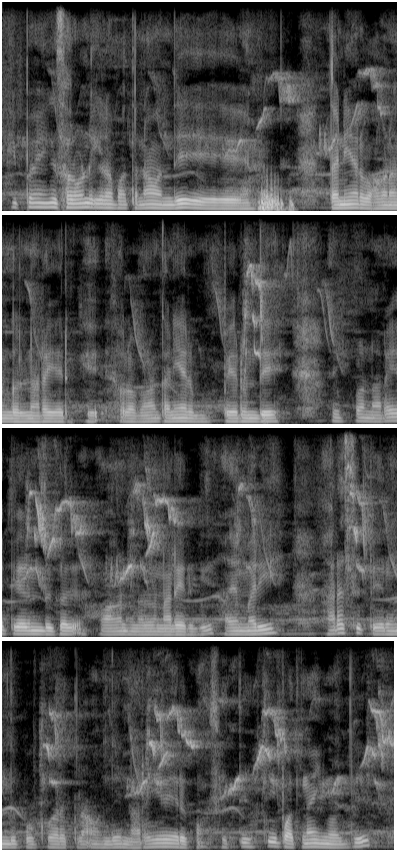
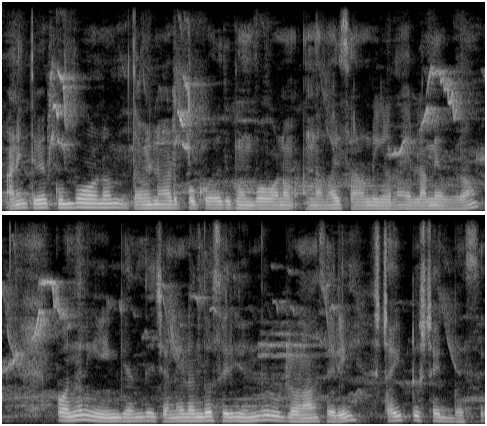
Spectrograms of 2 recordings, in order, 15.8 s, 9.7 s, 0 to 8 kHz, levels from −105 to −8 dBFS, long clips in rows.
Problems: constant background noise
